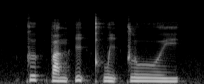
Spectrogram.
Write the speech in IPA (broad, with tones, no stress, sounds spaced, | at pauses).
k ɯ˥˩ k̚ p a˧ n ʔ i˥˩ ʔ kʰ w i˨˩ ʔ k l uː˧ j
